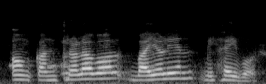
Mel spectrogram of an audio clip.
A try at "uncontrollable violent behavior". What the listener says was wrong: All right, and instead of saying uncontrol and using that hard R sound, let's use that English R, uncontrollable violent behavior.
